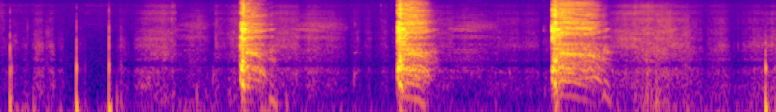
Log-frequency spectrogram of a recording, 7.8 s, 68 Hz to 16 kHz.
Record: {
  "three_cough_length": "7.8 s",
  "three_cough_amplitude": 6263,
  "three_cough_signal_mean_std_ratio": 0.36,
  "survey_phase": "beta (2021-08-13 to 2022-03-07)",
  "age": "18-44",
  "gender": "Male",
  "wearing_mask": "No",
  "symptom_fatigue": true,
  "symptom_headache": true,
  "symptom_change_to_sense_of_smell_or_taste": true,
  "symptom_other": true,
  "symptom_onset": "2 days",
  "smoker_status": "Never smoked",
  "respiratory_condition_asthma": false,
  "respiratory_condition_other": false,
  "recruitment_source": "Test and Trace",
  "submission_delay": "1 day",
  "covid_test_result": "Positive",
  "covid_test_method": "RT-qPCR",
  "covid_ct_value": 19.4,
  "covid_ct_gene": "ORF1ab gene"
}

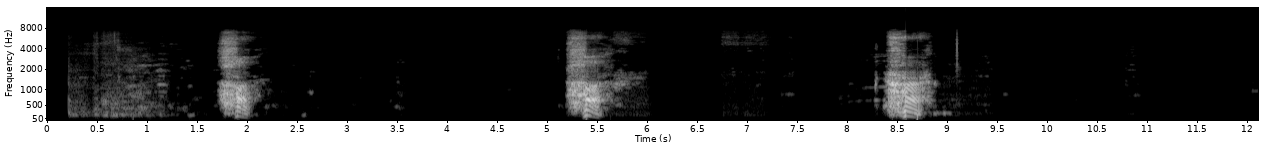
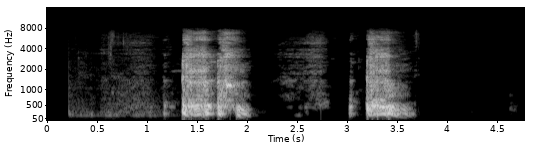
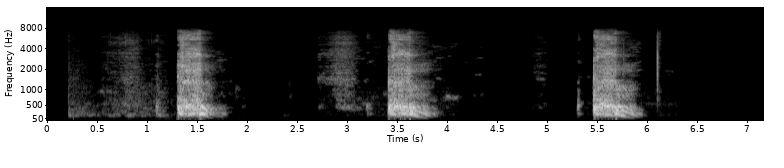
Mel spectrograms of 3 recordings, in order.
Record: {
  "exhalation_length": "12.1 s",
  "exhalation_amplitude": 32768,
  "exhalation_signal_mean_std_ratio": 0.24,
  "cough_length": "4.8 s",
  "cough_amplitude": 32098,
  "cough_signal_mean_std_ratio": 0.4,
  "three_cough_length": "7.2 s",
  "three_cough_amplitude": 29380,
  "three_cough_signal_mean_std_ratio": 0.34,
  "survey_phase": "beta (2021-08-13 to 2022-03-07)",
  "age": "18-44",
  "gender": "Male",
  "wearing_mask": "No",
  "symptom_shortness_of_breath": true,
  "symptom_change_to_sense_of_smell_or_taste": true,
  "symptom_loss_of_taste": true,
  "symptom_onset": "12 days",
  "smoker_status": "Current smoker (11 or more cigarettes per day)",
  "respiratory_condition_asthma": false,
  "respiratory_condition_other": false,
  "recruitment_source": "REACT",
  "submission_delay": "1 day",
  "covid_test_result": "Positive",
  "covid_test_method": "RT-qPCR",
  "covid_ct_value": 37.0,
  "covid_ct_gene": "E gene",
  "influenza_a_test_result": "Unknown/Void",
  "influenza_b_test_result": "Unknown/Void"
}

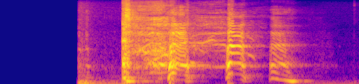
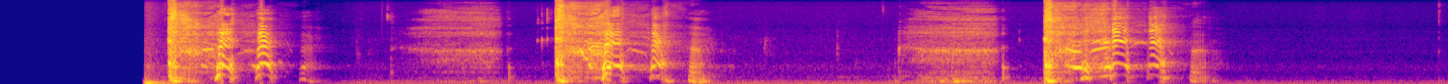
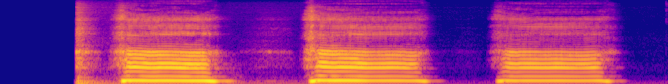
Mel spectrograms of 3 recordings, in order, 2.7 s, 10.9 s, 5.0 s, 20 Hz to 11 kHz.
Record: {
  "cough_length": "2.7 s",
  "cough_amplitude": 26028,
  "cough_signal_mean_std_ratio": 0.48,
  "three_cough_length": "10.9 s",
  "three_cough_amplitude": 26028,
  "three_cough_signal_mean_std_ratio": 0.39,
  "exhalation_length": "5.0 s",
  "exhalation_amplitude": 22897,
  "exhalation_signal_mean_std_ratio": 0.73,
  "survey_phase": "beta (2021-08-13 to 2022-03-07)",
  "age": "45-64",
  "gender": "Female",
  "wearing_mask": "No",
  "symptom_cough_any": true,
  "symptom_runny_or_blocked_nose": true,
  "symptom_sore_throat": true,
  "symptom_fatigue": true,
  "symptom_onset": "12 days",
  "smoker_status": "Ex-smoker",
  "respiratory_condition_asthma": false,
  "respiratory_condition_other": false,
  "recruitment_source": "REACT",
  "submission_delay": "2 days",
  "covid_test_result": "Positive",
  "covid_test_method": "RT-qPCR",
  "covid_ct_value": 33.1,
  "covid_ct_gene": "N gene",
  "influenza_a_test_result": "Negative",
  "influenza_b_test_result": "Negative"
}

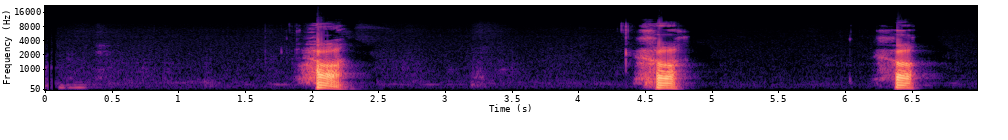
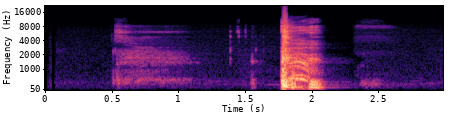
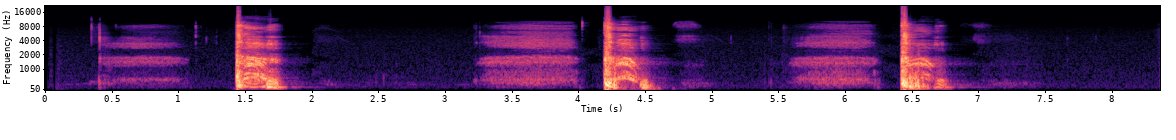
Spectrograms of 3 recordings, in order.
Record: {
  "exhalation_length": "7.0 s",
  "exhalation_amplitude": 32767,
  "exhalation_signal_mean_std_ratio": 0.19,
  "cough_length": "3.0 s",
  "cough_amplitude": 32768,
  "cough_signal_mean_std_ratio": 0.24,
  "three_cough_length": "8.4 s",
  "three_cough_amplitude": 32768,
  "three_cough_signal_mean_std_ratio": 0.25,
  "survey_phase": "beta (2021-08-13 to 2022-03-07)",
  "age": "18-44",
  "gender": "Male",
  "wearing_mask": "No",
  "symptom_none": true,
  "smoker_status": "Never smoked",
  "respiratory_condition_asthma": false,
  "respiratory_condition_other": false,
  "recruitment_source": "REACT",
  "submission_delay": "2 days",
  "covid_test_result": "Negative",
  "covid_test_method": "RT-qPCR",
  "influenza_a_test_result": "Negative",
  "influenza_b_test_result": "Negative"
}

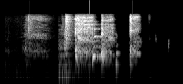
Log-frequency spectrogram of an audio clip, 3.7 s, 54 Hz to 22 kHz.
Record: {
  "cough_length": "3.7 s",
  "cough_amplitude": 16850,
  "cough_signal_mean_std_ratio": 0.48,
  "survey_phase": "beta (2021-08-13 to 2022-03-07)",
  "age": "45-64",
  "gender": "Female",
  "wearing_mask": "No",
  "symptom_cough_any": true,
  "symptom_sore_throat": true,
  "symptom_fatigue": true,
  "symptom_headache": true,
  "smoker_status": "Never smoked",
  "respiratory_condition_asthma": false,
  "respiratory_condition_other": false,
  "recruitment_source": "Test and Trace",
  "submission_delay": "10 days",
  "covid_test_result": "Negative",
  "covid_test_method": "RT-qPCR"
}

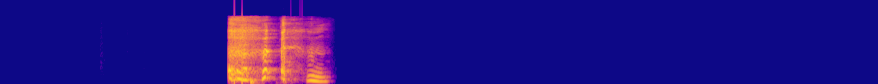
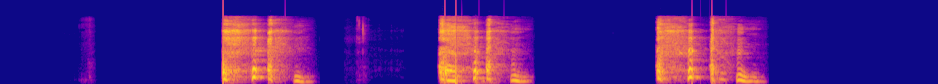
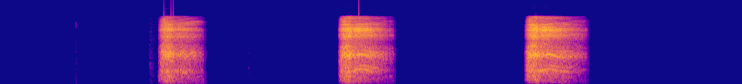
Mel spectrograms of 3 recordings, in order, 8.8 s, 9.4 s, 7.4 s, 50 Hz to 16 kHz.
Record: {
  "cough_length": "8.8 s",
  "cough_amplitude": 30658,
  "cough_signal_mean_std_ratio": 0.21,
  "three_cough_length": "9.4 s",
  "three_cough_amplitude": 29167,
  "three_cough_signal_mean_std_ratio": 0.32,
  "exhalation_length": "7.4 s",
  "exhalation_amplitude": 21333,
  "exhalation_signal_mean_std_ratio": 0.3,
  "survey_phase": "beta (2021-08-13 to 2022-03-07)",
  "age": "65+",
  "gender": "Female",
  "wearing_mask": "No",
  "symptom_none": true,
  "smoker_status": "Never smoked",
  "respiratory_condition_asthma": false,
  "respiratory_condition_other": false,
  "recruitment_source": "REACT",
  "submission_delay": "2 days",
  "covid_test_result": "Negative",
  "covid_test_method": "RT-qPCR",
  "influenza_a_test_result": "Negative",
  "influenza_b_test_result": "Negative"
}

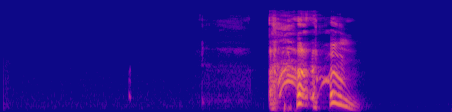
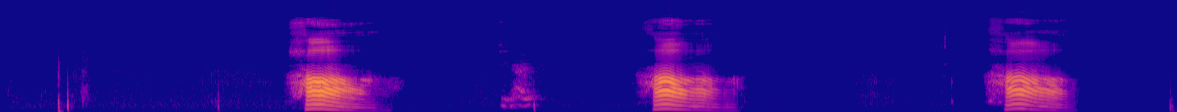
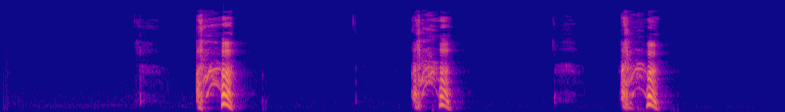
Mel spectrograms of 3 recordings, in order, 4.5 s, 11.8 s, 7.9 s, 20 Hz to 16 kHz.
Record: {
  "cough_length": "4.5 s",
  "cough_amplitude": 24247,
  "cough_signal_mean_std_ratio": 0.28,
  "exhalation_length": "11.8 s",
  "exhalation_amplitude": 20021,
  "exhalation_signal_mean_std_ratio": 0.24,
  "three_cough_length": "7.9 s",
  "three_cough_amplitude": 27686,
  "three_cough_signal_mean_std_ratio": 0.22,
  "survey_phase": "beta (2021-08-13 to 2022-03-07)",
  "age": "65+",
  "gender": "Male",
  "wearing_mask": "No",
  "symptom_runny_or_blocked_nose": true,
  "smoker_status": "Never smoked",
  "respiratory_condition_asthma": false,
  "respiratory_condition_other": false,
  "recruitment_source": "REACT",
  "submission_delay": "2 days",
  "covid_test_result": "Negative",
  "covid_test_method": "RT-qPCR",
  "influenza_a_test_result": "Negative",
  "influenza_b_test_result": "Negative"
}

